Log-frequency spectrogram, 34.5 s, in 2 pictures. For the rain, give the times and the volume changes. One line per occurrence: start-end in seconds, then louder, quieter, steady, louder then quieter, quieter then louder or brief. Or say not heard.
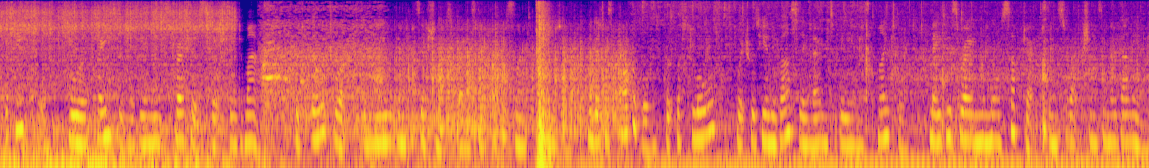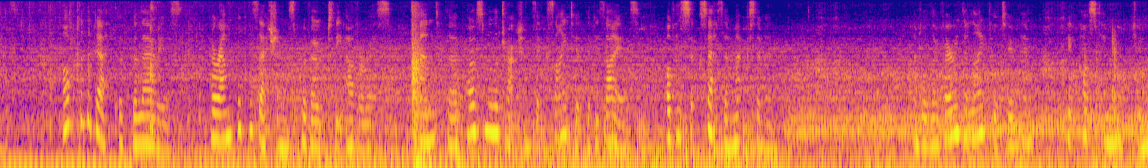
0.0-34.2 quieter.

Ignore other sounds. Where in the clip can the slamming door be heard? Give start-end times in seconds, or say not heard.
8.0-8.4, 22.6-24.2.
